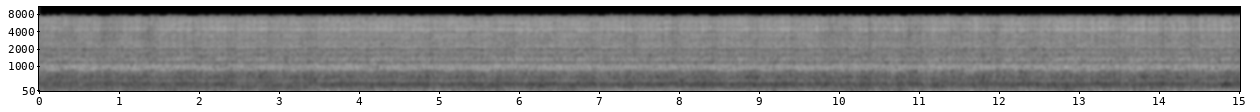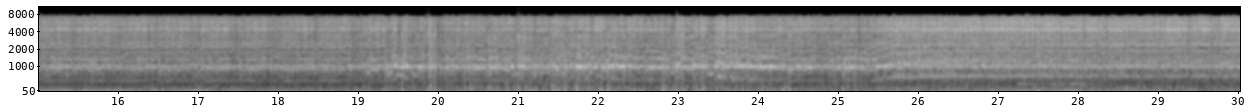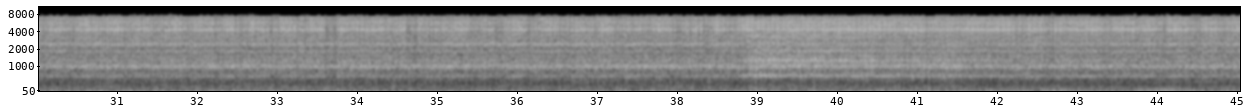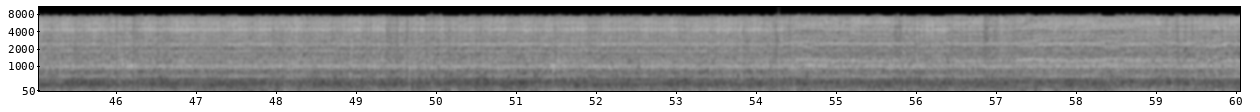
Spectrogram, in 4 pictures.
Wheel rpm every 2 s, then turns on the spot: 110, 110, 120, 120, 120, 110, 110, 110, 110, 110, 110, 110, 130, 160, 160, 160, 160, 160, 160, 160, 160, 160, 160, 160, 160, 160, 160, 160, 160, 160.
none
